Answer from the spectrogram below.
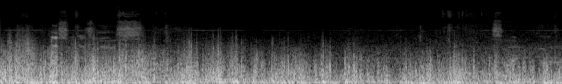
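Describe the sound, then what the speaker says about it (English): Strong outdoor wind buffets the microphone at a freight yard, a loud, rough, continuous rumble that gusts and churns throughout. "And that wind is a son of a bitch."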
